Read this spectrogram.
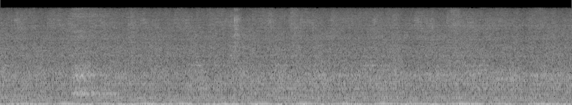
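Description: An indoor bike trainer whirs steadily, pulsing with each pedal stroke.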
